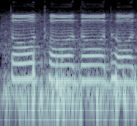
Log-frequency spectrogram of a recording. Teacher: जब हम इन व्यंजनों का उच्चारण करते हैं तो हमारी जो जीभ है, जो हमारी जीवा है, किसे स्पर्श कर रही है, हमारे दांतों को, जिस कारण इन्हें जो है इसका उच्चारण स्थान क्या है, दंत।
